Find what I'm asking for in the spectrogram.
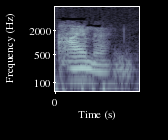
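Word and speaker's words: Jaime: Ach, ich muss dich korrigieren, das heißt Heime. – Wie heißt das? – Heime? Ja, richtig, das wird praktisch wie ein H ausgesprochen.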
